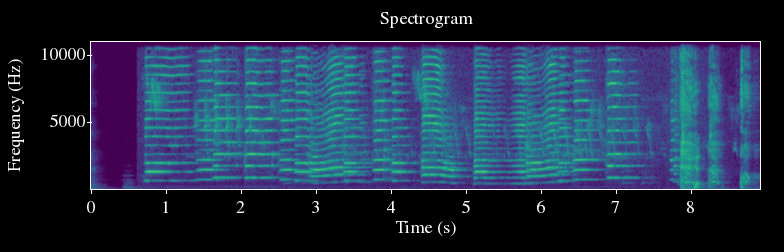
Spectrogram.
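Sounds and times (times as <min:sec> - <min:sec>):
man playing a halting melody on a mouth organ: 0:00.4 - 0:08.7
loud coughing: 0:07.8 - 0:08.9.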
